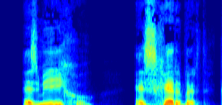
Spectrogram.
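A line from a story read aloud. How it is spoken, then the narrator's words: Woman shouting while struggling. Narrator (Spanish): gritó la mujer luchando para que la soltara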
